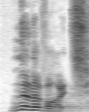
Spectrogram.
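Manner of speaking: high, loud, forced-cheerful call; falsely bright, high-pitched greeting. A narrator's reading. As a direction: force it out as cheerfully as you can. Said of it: "forcing the word out as cheerfully as he could".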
